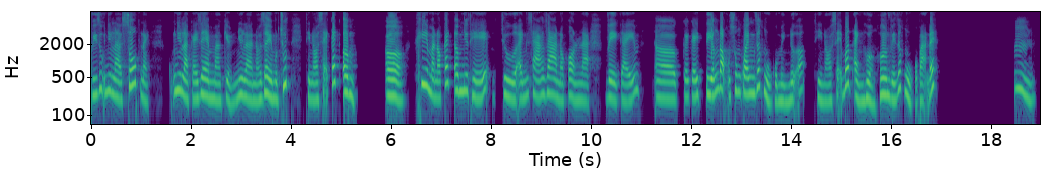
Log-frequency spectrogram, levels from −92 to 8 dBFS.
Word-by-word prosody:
ví 235 +1 -1
dụ 300 +1 -2
như 270 +2 -1
là 220 -5 0
xốp 340 - +2
này, 195 -5 -3 0.4
cũng 275 - -3
như 290 - +4
là 220 -5 +2
cái 200 0 -2
rèm 220 -3 +2
mà, 190 -1 -2
kiểu 205 -6 -2
như 215 +7 0
là, 205 -3 +1
nó 190 +1 -2
dày 235 -2 +4
một 200 -1 -2
chút 370 +2 +4 0.3
thì 215 - -4
nó 195 0 -2
sẽ 240 +5 -5
cách 390 +8 +2
âm. 250 -4 +5 0.6
Ờ, 225 -4 +5 0.2
khi 370 -3 +4
mà 235 -6 +2
nó 205 -1 0
cách 390 - 0
âm 275 0 +3
như 280 0 +2
thế, 225 +4 -1 0.2
trừ 220 -5 +2
ánh 200 +3 -2
sáng 230 -1 -2
ra, 240 -2 +2
nó 190 -3 -3
còn 195 -1 -2
là 180 -2 -4 0.3
về 205 -3 0
cái, 190 +3 -2 0.4
ờ, 200 -2 +1
cái 220 -1 -3
cái 220 +1 0
tiếng 240 +3 +4
động 295 -8 +3
xung 270 +3 -3
quanh 250 -1 +3
giấc 335 -3 0
ngủ 195 -7 +1
của 180 - -3
mình 180 -1 -3
nữa, 260 +9 -3 0.3
thì 205 -3 -2
nó 180 +1 -5
sẽ - - -8
bớt 365 +3 +3
ảnh 190 -5 -1
hưởng 185 -4 +1
hơn 235 -1 +5
về 195 -2 -1
giấc 310 -1 -2
ngủ 215 -10 0
của - - -7
bạn 190 -1 -3
đấy. 345 - +4 1.6
Ừm. 255 -11 -2
220 Hz, 210 wpm, -23 LUFS, 195-255 Hz, 1.6 s, âm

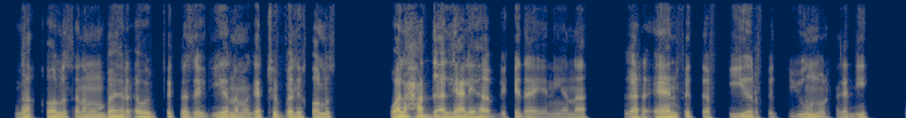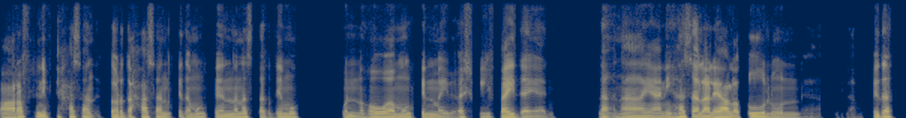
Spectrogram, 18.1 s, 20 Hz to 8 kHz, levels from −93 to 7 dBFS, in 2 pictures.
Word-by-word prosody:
لأ 130 +5 +1
خالص، 130 -7 +2
أنا 100 +1 0
مُنبَهر 125 +6 +3
أوي 125 0 +4
بفكرة 125 +2 -4
زي 105 -4 -2
دي، 120 +6 0
أنا 115 -3 +2
ما 95 -1 -2
جاتش 125 +3 +1
في 115 - -3
بالي 120 +2 +2
خالص 115 0 -1 0.5
ولا 135 +4 +9
حد 140 -2 +4
قال 115 +1 +4
لي 120 - +5
عليها 110 +2 +5
قبل 90 -1 -5
كده، 100 0 -2
يعني 90 0 -7
أنا 95 0 -4 0.4
غرقان 100 +6 +4
في 115 - -4
التفكير، 105 +3 -3
في 95 -2 -16
الديون 100 +4 -3
والحاجات 95 +1 -5
دي، 105 0 -4 0.4
ما - - 0
أعرفش 120 +7 +1
إن 120 - +3
في 120 +3 -11
حَسَن 130 +1 -2 0.2
قَرْض 115 0 +1
حَسَن 120 -1 -1
كده 105 +1 -5
ممكن 115 +1 -4
إن 105 0 0
أنا 115 - +1
أستخدمه 115 0 -3 0.5
وإن 100 -2 -3
هو 110 +4 +1
ممكن 110 +2 -2
ما 100 -4 -2
يبقاش 95 +4 -5
فيه 120 0 -8
فايدة 115 -6 +4
يعني. 85 -3 -8 0.4
لأ، - - -1
أنا 100 -1 0
يعني 95 -1 -1
هاسأل 120 +3 +2
عليه 105 +4 +6
على 115 -5 +4
طول، 125 +2 +1
وإن 95 -1 -6 0.5
لو 110 -1 -28 0.2
كده 125 +1 +2
110 Hz, 200 wpm, -24 LUFS, 100-120 Hz, 0.5 s, ولا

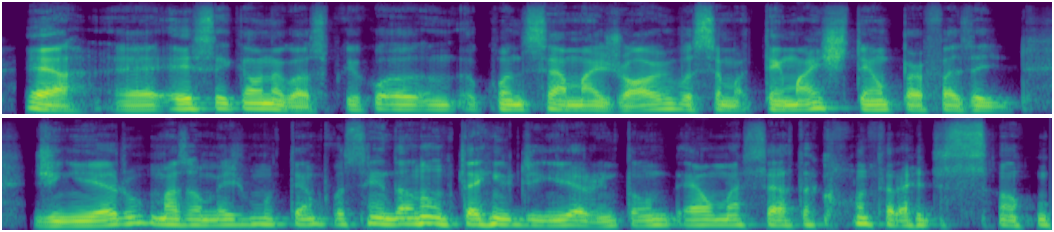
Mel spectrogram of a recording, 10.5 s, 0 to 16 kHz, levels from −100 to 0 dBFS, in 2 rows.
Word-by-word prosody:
É, - - +9 0.3
é, 110 +5 +1
esse 135 +1 +2
que 140 +2 -3
é 135 - +5
negócio, 100 -9 +2
porque 110 -3 -7
quan 110 0 -1
quando 115 -1 +1
você - - -2
é - - +4
mais 105 -3 +1
jovem, 110 +6 +2
você 115 -2 -2
ma 105 - -2
tem 110 - -1
mais 145 +7 +2
tempo 115 -4 0
pra 105 - +1
fazer 100 -3 -2 0.3
dinheiro, 110 +10 +2
mas 140 -3 +1
ao 130 - -1
mesmo 130 +3 -2
tempo, 140 0 -5
você 140 +3 -4
ainda 150 0 +3
não 165 -4 +4
tem 140 +2 +2
o 135 - +1
dinheiro, 120 -4 -1
então 120 +3 -4
é 125 0 0
uma 130 0 0
certa 130 -1 -2
contradição. 130 -5 -4
125 Hz, 205 wpm, -22 LUFS, 110-135 Hz, 0.3 s, É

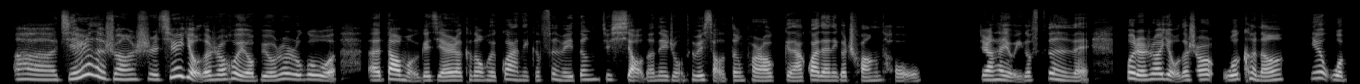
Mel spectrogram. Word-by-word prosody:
呃， 225 -3 -1
节 245 +5 0
日 - - +4 0.2
的 300 - +2
装 235 -1 0
饰， 230 0 -2
其 275 +10 -3
实 385 - +6
有 - - +4
的 195 - +3
时 225 - -4
候 230 - +3
会 260 -5 +2
有， 180 - +3
比 185 +2 -6
如 190 0 0
说 255 +4 0
如 230 -3 +1
果 225 0 +1
我， 195 -3 +1 0.3
呃， 195 0 +2
到 235 -1 +8
某 195 - -5
个 190 - -2
节 185 -1 0
日 190 - +4
了， 190 - +3
可 205 - -12
能 200 - 0
我 - - -5
会 195 -1 -4
挂 230 -3 0
那 195 -1 -11
个 190 - -11
氛 215 +3 -8
围 185 0 -3
灯， 225 +3 -6
就 225 - -9
小 215 - +1
的 175 - -7
那 200 0 -4
种 185 -2 -7
特 200 +3 -10
别 200 - +2
小 210 - -3
的 - - -8
灯 190 0 -6
泡， 195 -2 -2
然 175 - +3
后 180 +1 -1
给 185 - -3
它 170 - +1
挂 205 +2 +4
在 190 -1 +2
那 185 - -4
个 190 - -1
床 180 +2 -2
头， 475 - -7 0.6
就 215 - -3
让 210 - +5
它 220 - +1
有 190 -4 0
一 - - -7
个 190 - -4
氛 220 -8 -2
围。 170 - -3 0.3
或 285 - +5
者 215 0 +7
说 250 +2 +3
有 240 - 0
的 200 - -1
时 215 +2 0
候 230 0 +4
我 215 +2 +2
可 255 - -1
能 195 +5 +1 0.3
因 285 +1 -1
为 - - -3
我 200 -2 0
210 Hz, 350 characters per minute, -24 LUFS, 190-230 Hz, 0.6 s, 到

